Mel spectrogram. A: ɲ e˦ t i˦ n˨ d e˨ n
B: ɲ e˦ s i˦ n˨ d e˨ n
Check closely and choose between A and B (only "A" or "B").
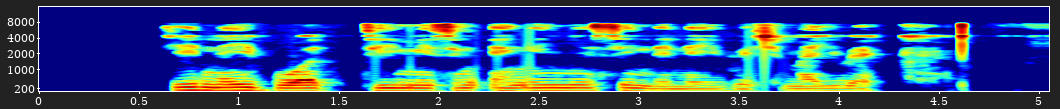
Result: B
